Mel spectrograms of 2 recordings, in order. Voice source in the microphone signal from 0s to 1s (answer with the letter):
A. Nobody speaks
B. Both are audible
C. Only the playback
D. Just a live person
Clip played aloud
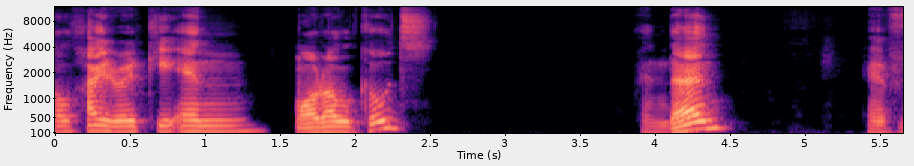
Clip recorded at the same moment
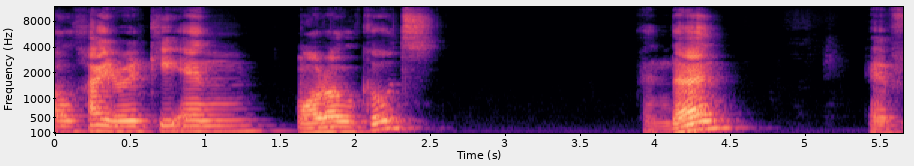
C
